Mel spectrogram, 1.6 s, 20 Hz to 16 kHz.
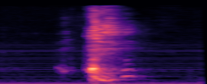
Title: sneezing 2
